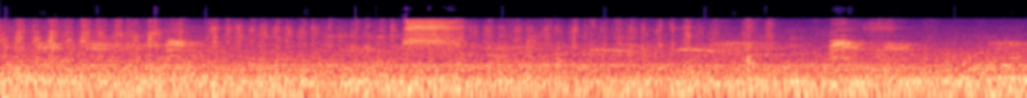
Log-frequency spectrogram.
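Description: Birds calling: short calls scattered throughout, with louder calls about four seconds in and again about eight and a half seconds in, over a steady background noise.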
